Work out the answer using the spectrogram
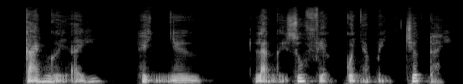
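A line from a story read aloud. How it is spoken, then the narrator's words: Mumbling softly. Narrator (Vietnamese): Cô còn lí nhí nói thêm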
